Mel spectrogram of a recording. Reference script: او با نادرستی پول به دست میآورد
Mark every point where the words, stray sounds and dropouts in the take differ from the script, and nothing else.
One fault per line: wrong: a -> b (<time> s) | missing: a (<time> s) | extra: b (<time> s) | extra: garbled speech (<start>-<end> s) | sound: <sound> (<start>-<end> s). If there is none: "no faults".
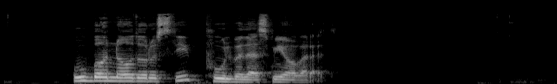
no faults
